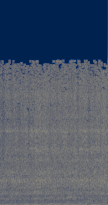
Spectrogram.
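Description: A steady, low mechanical rumble, like building machinery or ventilation, running evenly without change.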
